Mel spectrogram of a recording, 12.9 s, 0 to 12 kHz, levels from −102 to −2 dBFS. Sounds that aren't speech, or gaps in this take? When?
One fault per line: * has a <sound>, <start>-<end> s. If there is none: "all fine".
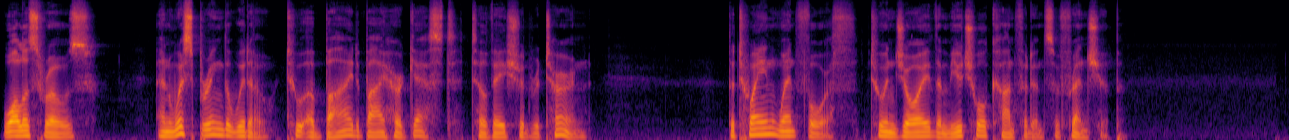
all fine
